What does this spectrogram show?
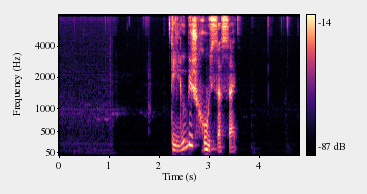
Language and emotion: Russian, neutral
